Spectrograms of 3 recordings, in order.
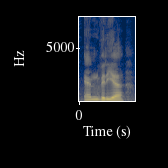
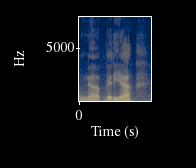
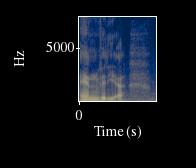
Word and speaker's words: Nvidia: Well, it's it's Nvidia, but uh with my with where I'm from in the United States, it always comes out more like Nvidia cuz I don't know. I just throw a little accent on there. Uh, I really emphasize the N and it comes out as Nvidia, but it is Nvidia.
